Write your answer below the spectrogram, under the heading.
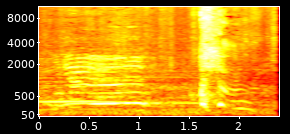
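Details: Rampaging cow on an Indonesian cattle farm that knocked over a motorbike: a steady, long, low moo lasting about a second, followed by two sharp knocks and faint music in the background.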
